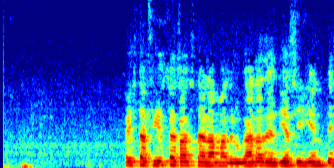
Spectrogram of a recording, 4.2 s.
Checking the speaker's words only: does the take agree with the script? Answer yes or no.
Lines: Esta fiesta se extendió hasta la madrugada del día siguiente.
no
